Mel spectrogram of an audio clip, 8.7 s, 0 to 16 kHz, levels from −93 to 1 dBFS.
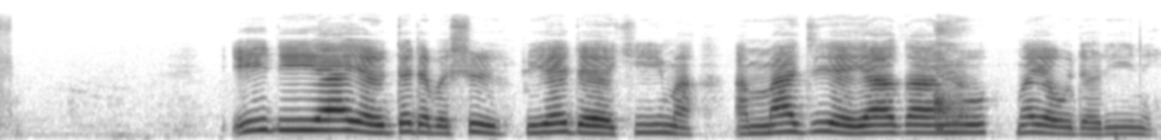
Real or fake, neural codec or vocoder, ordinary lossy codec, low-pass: real; none; none; 10.8 kHz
